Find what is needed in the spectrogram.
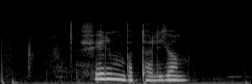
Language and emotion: Russian, neutral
